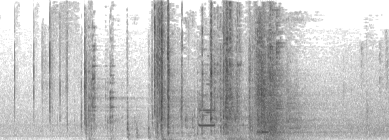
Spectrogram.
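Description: A heavy metal lock clanks.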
